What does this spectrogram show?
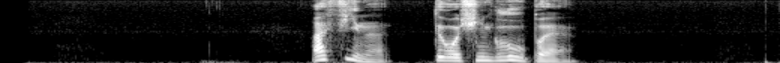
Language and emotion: Russian, angry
